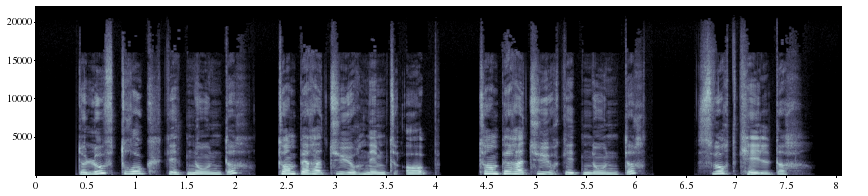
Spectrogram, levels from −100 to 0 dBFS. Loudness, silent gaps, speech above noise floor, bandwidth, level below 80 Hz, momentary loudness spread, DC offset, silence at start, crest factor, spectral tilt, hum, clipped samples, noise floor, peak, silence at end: -24 LUFS; none; 32 dB; 19.5 kHz; -72 dBFS; 9 LU; under 0.1%; 0.45 s; 18 dB; -4.5 dB/octave; none; under 0.1%; -56 dBFS; -6 dBFS; 0.4 s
